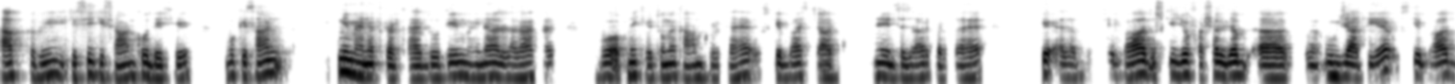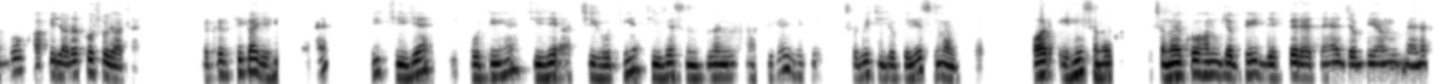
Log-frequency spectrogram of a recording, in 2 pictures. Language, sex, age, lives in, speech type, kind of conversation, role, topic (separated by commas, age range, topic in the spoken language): Hindi, male, 20-24, India, conversation, unstructured, none, आपका सबसे यादगार और प्रेरणादायक अनुभव क्या है?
